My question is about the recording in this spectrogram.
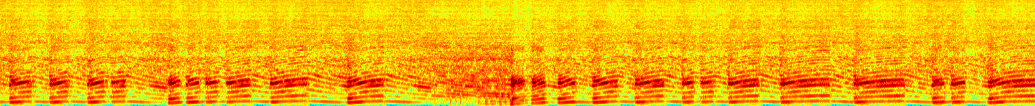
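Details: Chainsaw that surged and lacked power even unloaded, after carburetor cleaning with both L and H screws turned fully in, then out one and a half turns; crisp two-stroke revs rising and falling cleanly while cutting, no bogging: running healthy.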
